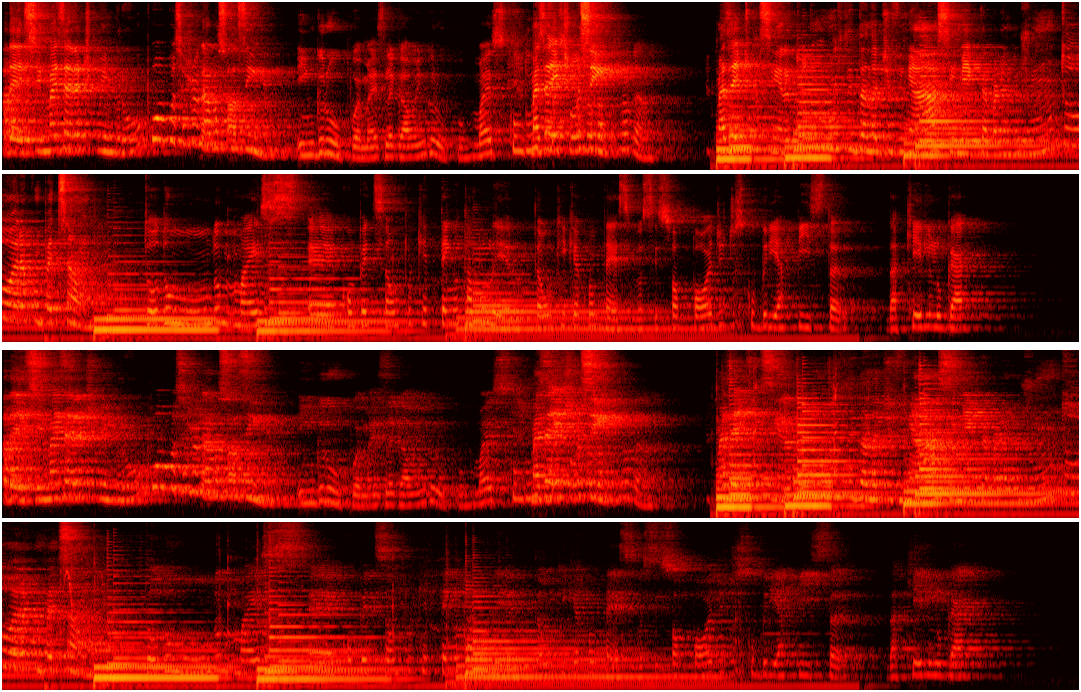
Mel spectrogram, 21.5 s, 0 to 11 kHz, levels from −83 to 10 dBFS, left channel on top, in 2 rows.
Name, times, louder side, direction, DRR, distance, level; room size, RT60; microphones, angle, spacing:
voice 1, 0.0-2.7 5.1-6.1 7.1-11.7, left 3 dB, 90° left, 1 dB, 1.7 m, -33 dB
voice 2, 2.9-6.5 12.2-19.2 19.6-20.4, left 5 dB, 60° left, 6 dB, 0.4 m, -41 dB
sound 1, 7.1-18.2, right 2 dB, 25° right, 0.4 m, -34 dB
10.0 x 9.3 x 4.7 m, 1.5 s
head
